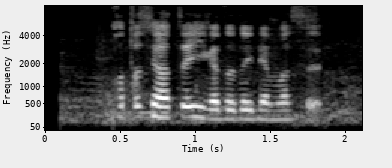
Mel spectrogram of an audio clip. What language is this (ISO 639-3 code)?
jpn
